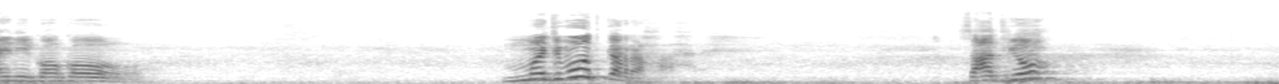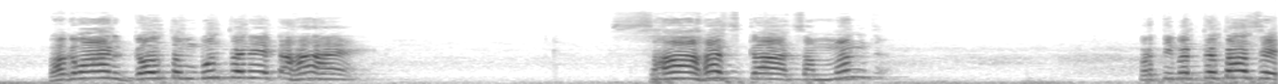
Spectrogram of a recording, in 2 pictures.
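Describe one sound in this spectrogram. An elderly man speaks forcefully into a microphone outdoors, in bursts with pauses.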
